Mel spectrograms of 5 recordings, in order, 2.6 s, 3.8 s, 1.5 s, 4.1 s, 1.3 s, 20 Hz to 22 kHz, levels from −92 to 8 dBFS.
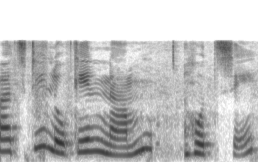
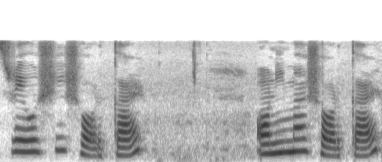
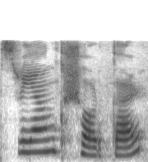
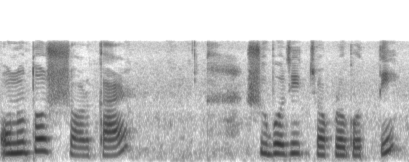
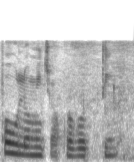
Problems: constant background noise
